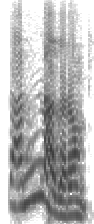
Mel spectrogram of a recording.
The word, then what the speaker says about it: தன்னகரம்: இப்போ இந்த நகரத்தை நம்ம எப்படி உச்சரிக்கணும் தெரியுமா? தன்னகரம். இங்க பாருங்க. இங்க எழுதுறேன். தன்னகரம். சரிங்களாமா? இங்க பாருங்க. இது எப்படி உச்சரிக்கணும்? தன்னகரம். இங்க பாருங்க. ஏன் தன்னகரம் சொல்றோம் மேம் அப்படின்னா இது டேவுக்கு அடுத்தபடியா வர்றது.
